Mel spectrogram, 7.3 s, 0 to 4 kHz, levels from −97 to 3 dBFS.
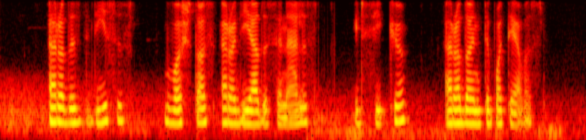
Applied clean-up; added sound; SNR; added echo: none; Thunder; 19 dB; none.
